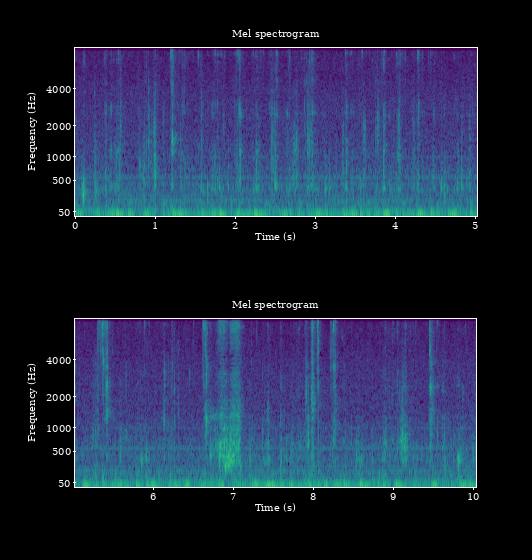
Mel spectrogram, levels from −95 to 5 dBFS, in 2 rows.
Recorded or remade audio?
recorded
